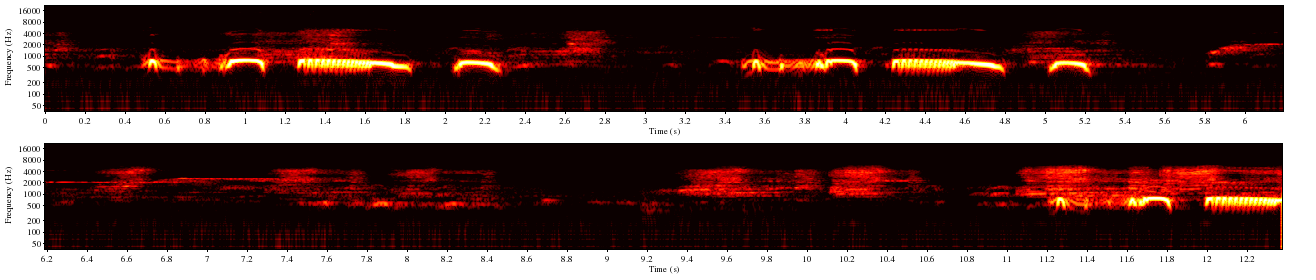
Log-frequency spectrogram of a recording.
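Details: Spotted dove calling to attract and excite other doves: three low cooing phrases, each of short hooked coos around a long descending coo, with faint chirping from other birds between phrases.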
